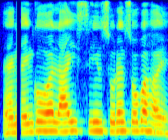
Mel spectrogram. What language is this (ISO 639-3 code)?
mag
